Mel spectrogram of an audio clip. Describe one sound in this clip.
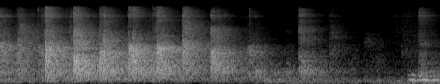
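A group of students applaud, clapping their hands.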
